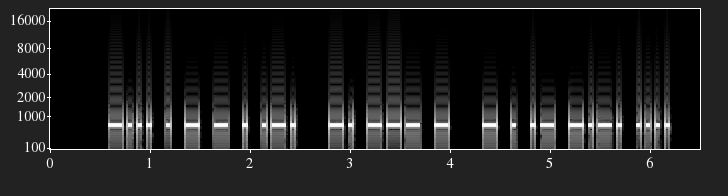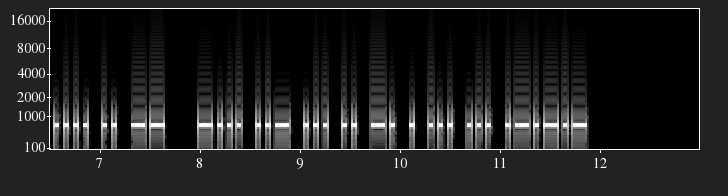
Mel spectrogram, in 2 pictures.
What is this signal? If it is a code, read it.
Morse code, heard as a keyed tone, about 25 wpm, 700 Hz. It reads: BETTER NOT TEACH HIM BUSINESS.
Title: Sentences from Top 600 Words 25wpm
